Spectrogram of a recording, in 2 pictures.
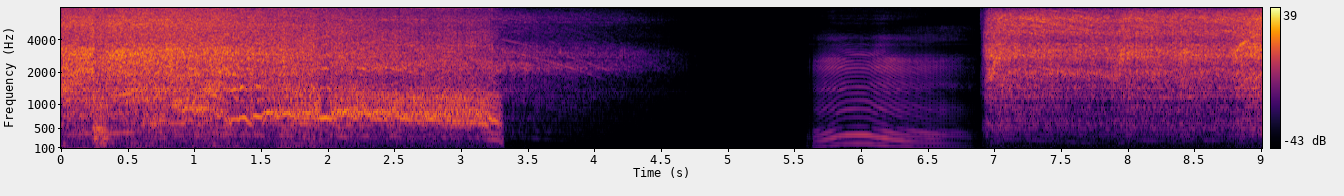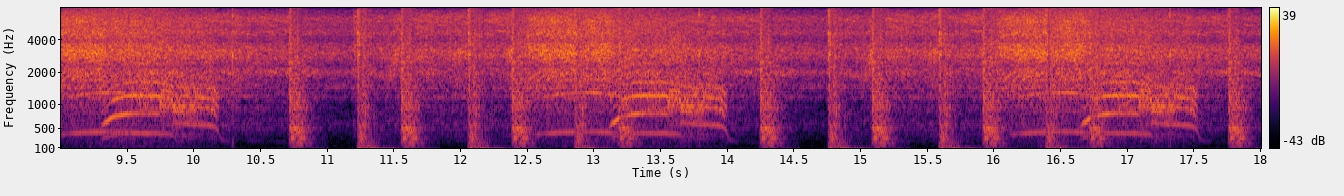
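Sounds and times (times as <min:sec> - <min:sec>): electronic sawing noise with squeals: 0:00.0 - 0:04.8, 0:06.9 - 0:18.0
kick-drum beat: 0:10.7 - 0:13.4, 0:14.2 - 0:16.9, 0:17.8 - 0:18.0.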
